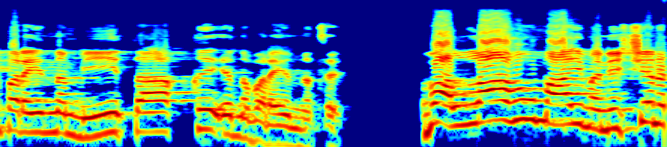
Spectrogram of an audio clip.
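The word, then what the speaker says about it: ميثاق: ഭാഷയിൽ മീസാക്ക് എന്ന് പറയുക യൂസി ഇത് ശരിക്കും മിവ് താക്ക് എന്നാണ് മിവ് ഔ എന്നല്ലേ അപ്പൊ മിവ് താക്ക് എന്നാണ് പക്ഷേ അതിന്റെ മുമ്പ് മി എന്നുള്ളതിന് കസർ ആയതുകൊണ്ട് അവിടെ യാ ഉച്ചാരണത്തിന് വേണ്ടിയിട്ട് എന്താക്കിയതാണ് യാ ആക്കി മാറ്റിയതാണ് എന്ത് മീസാക്ക് എന്ന് പറയുന്ന സാധനം മീസാക്ക്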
